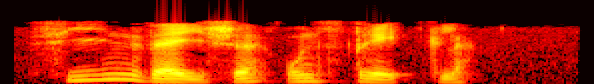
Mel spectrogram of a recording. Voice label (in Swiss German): "drickle", alsace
